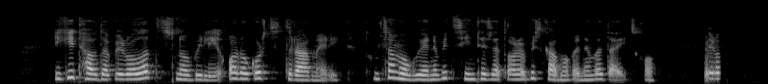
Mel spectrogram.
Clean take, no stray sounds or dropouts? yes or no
no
